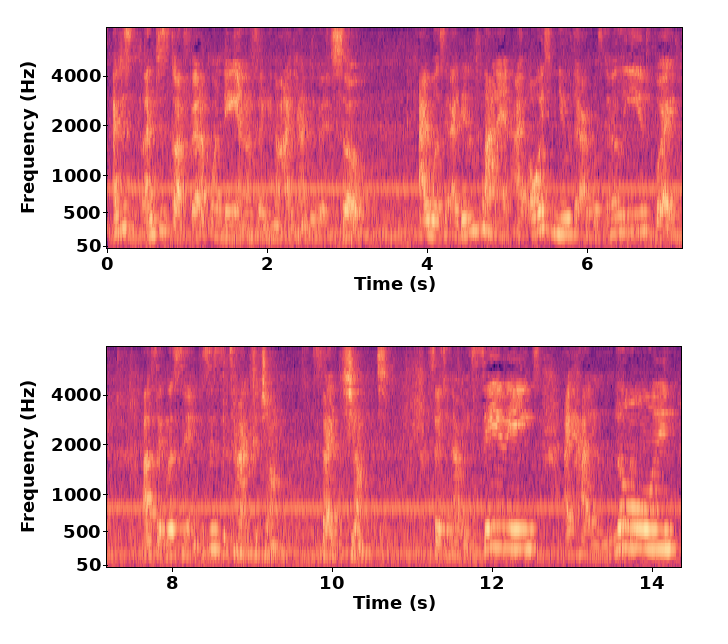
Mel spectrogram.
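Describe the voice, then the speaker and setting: A young Bahamian woman talks straight to camera, chatty and animated, stopping for asides as she tells a story. She sits back from the mic in a roomy, echoing space. A steady hum of noise runs under her voice. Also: mid-range voice, normal speed, recorded from a distance. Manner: chatty and animated, full of "like" and self-quoting. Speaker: makeup artist vlogger. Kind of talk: casual personal storytelling to camera. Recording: echoey room, off-mic, steady background noise.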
